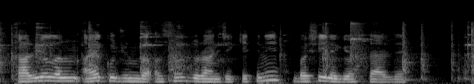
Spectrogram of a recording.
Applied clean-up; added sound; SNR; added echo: none; Glass; 16 dB; none.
